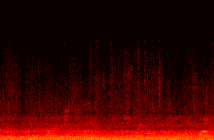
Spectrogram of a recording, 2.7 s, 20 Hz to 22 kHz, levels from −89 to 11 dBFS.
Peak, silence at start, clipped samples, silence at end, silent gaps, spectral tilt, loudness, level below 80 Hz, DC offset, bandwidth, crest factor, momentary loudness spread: -24 dBFS; 0 s; under 0.1%; 0 s; none; -7.5 dB/octave; -38 LUFS; -60 dBFS; under 0.1%; 15.5 kHz; 12 dB; 1 LU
